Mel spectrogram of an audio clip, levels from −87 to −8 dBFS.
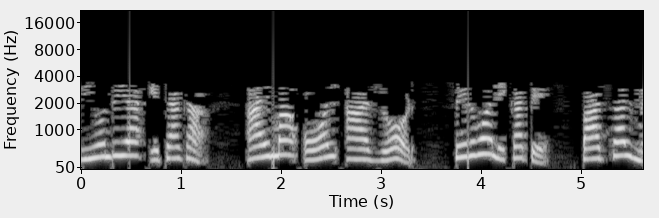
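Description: Throughout the speech, the sound is watery and swirling, with the top end gone above 3.4 kHz and metallic chirps on sibilants. That is heavy MP3 compression damage, likely from a very low bitrate near 8 kbps, where the encoder cuts the treble and switches weak frequency lines on and off.

At 0.47 s and 1.91 s a brief buzzing click interrupts the speech, and a shorter click follows at 3.87 s. These are repeated buffers: a piece of about 5.8 ms, which fits a 256-sample buffer, replays three times at the first two points and once at the last, each with hard joins, dropping roughly 20 ms of new audio in the longer cases.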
